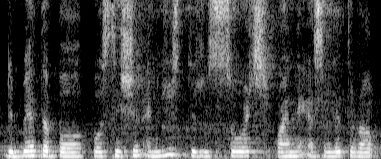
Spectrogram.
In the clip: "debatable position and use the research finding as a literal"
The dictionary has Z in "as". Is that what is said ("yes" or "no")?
no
